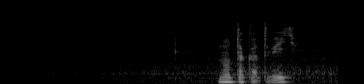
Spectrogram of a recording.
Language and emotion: Russian, neutral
